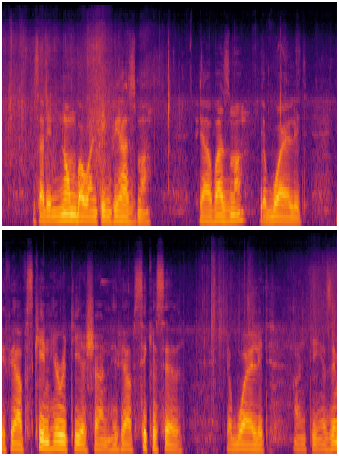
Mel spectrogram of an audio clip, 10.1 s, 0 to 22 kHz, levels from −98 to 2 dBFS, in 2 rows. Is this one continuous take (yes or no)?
yes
